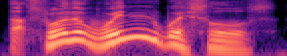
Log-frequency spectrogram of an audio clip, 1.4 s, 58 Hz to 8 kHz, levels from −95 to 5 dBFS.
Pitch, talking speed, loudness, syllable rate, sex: 175 Hz, 210 wpm, -17 LUFS, 5.3 syllables/s, male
